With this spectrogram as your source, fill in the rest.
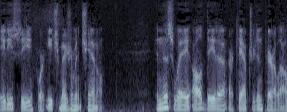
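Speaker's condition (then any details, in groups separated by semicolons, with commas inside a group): No condition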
